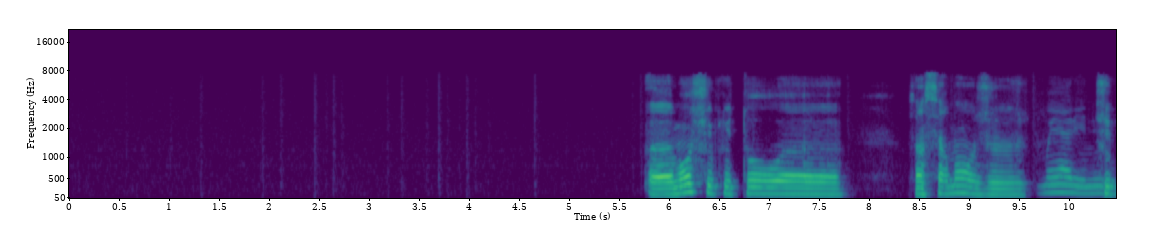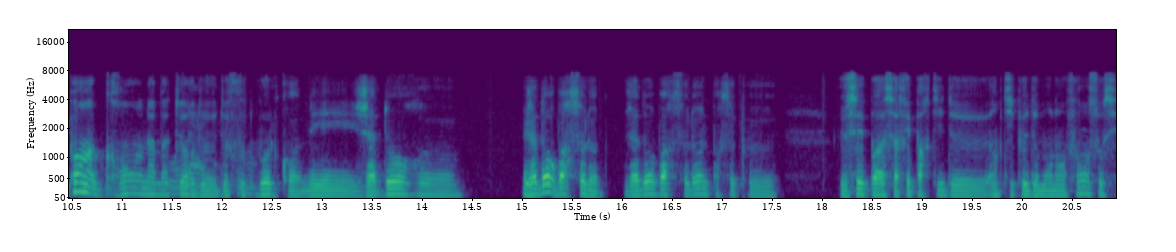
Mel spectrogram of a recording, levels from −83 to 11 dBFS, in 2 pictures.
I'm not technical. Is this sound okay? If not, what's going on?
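Yes, no faults found.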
